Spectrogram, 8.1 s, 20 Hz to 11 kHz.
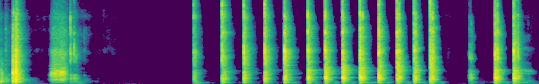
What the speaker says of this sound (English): I'm just thwacking a Torx 20 bit into it in the hope.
